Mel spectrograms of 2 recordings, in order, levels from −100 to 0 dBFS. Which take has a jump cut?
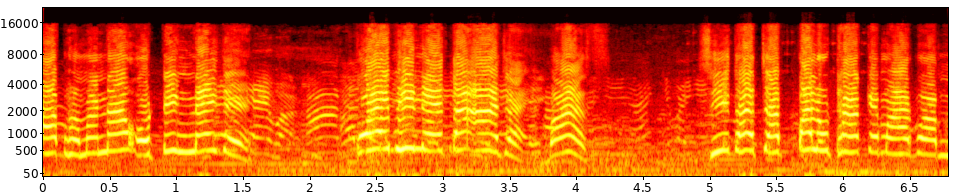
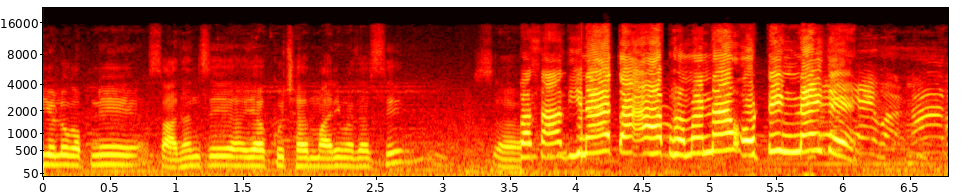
second; 1 cut; at 3.6 s

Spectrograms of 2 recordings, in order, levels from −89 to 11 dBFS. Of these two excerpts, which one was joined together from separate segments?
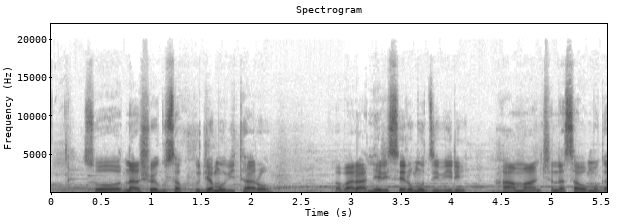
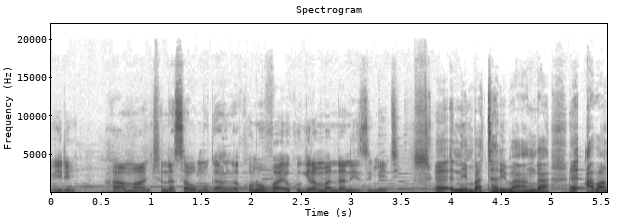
second; 1 cut; at 3.6 s

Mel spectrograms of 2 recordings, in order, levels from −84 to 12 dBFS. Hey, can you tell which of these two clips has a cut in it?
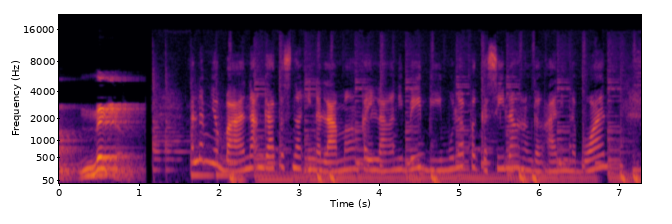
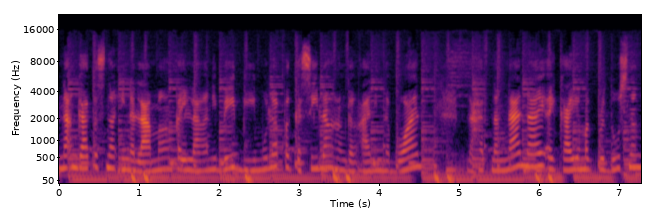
first; 1 cut; at 1.0 s

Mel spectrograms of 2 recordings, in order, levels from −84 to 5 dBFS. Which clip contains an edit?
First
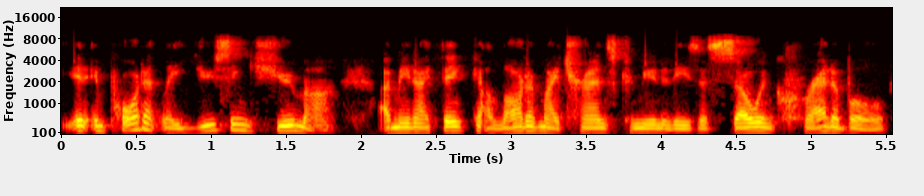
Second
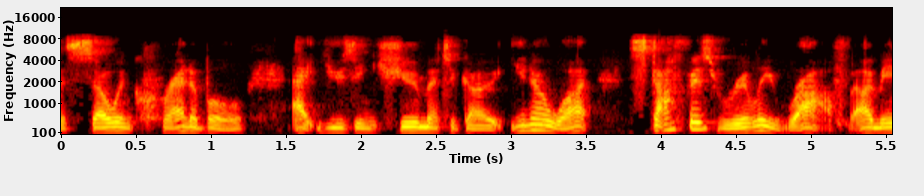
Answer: first; 1 cut; at 2.8 s

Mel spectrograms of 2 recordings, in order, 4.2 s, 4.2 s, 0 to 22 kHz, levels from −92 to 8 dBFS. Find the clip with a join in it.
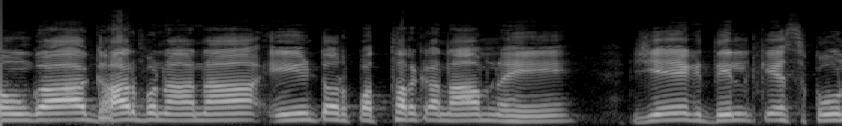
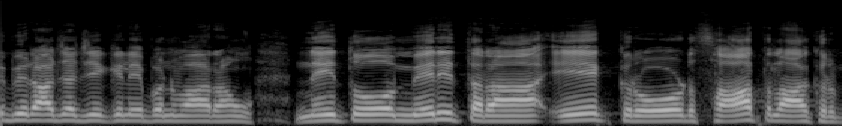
second; 1 cut; at 1.4 s

